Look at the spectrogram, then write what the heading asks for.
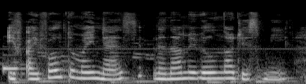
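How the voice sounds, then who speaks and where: High-voiced woman dubbing comics. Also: fairly even intonation, normal speed. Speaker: comic dub narrator. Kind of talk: dramatic comic dub voice acting. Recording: music behind the voice.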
